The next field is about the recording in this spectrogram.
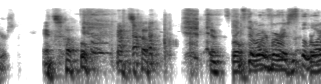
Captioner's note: laughing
